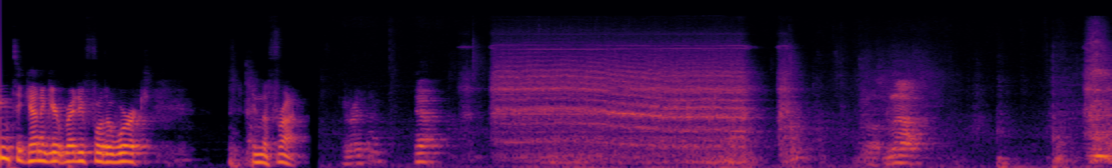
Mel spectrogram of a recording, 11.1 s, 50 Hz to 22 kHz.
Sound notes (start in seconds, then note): 4.8 drill squealing softly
